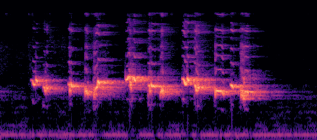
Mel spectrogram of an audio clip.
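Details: Highly agitated yellow-vented bulbul (jogjog, trucuk) giving "ngekek" continuous chattering song: a fast run of bubbly, slurred notes, roughly seven phrases in two and a half seconds, over a faint low hum.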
